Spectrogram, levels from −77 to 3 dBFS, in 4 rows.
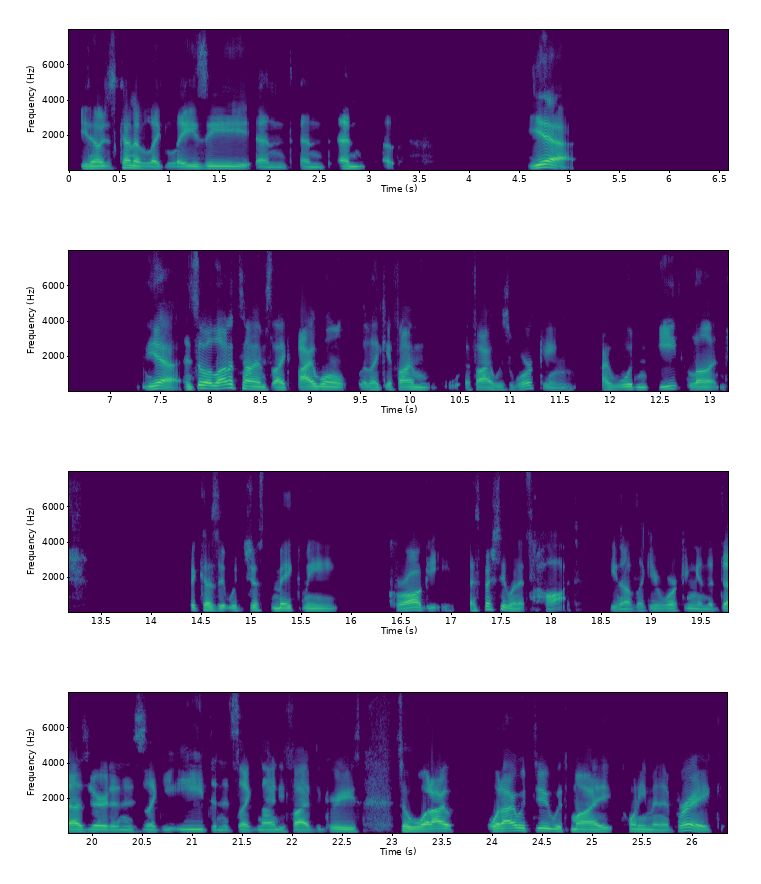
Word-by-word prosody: You 115 - -1
know? 120 0 +4
Just 110 - -12
kinda, 140 -3 +4
like, 105 0 0
lazy 110 +2 0
and 90 -2 -5 0.2
and 95 -2 -6 0.2
and, 105 0 +3 0.3
uh - - -6 1.4
Yeah. - - +6 2.3
Yeah, 155 +4 +4
and 130 +1 -1
so 175 -2 +6
a - - +7
lotta 175 +6 +5
times, 140 -8 +2
like, 115 -1 0
I 135 - +5
won't 130 -4 +1
l 120 - -5
like, 110 -1 -4
if 120 -1 -7
I'm 120 -3 0 0.2
w - - -16
if - - -10
I 115 0 +2
was 110 -3 -8
working, 100 - -6 0.3
I 105 - -3
wouldn't 115 +1 -2
eat 150 +5 -1
lunch 125 +3 -2 1.1
because 125 -3 0
it 125 - -1
would 120 -3 -5
just 125 +1 -4
make 120 +1 0
me 105 -3 -3 0.5
groggy, - - 0 0.2
especially - - -2
when - - -1
it's - - -9
hot. - - -6 0.3
You 100 - -8
know? 95 - -2
If 95 0 -9
like 100 - -10
you're 105 -1 -6
working 110 0 -4
in 95 -2 -5
the 90 - -6
desert, 110 +2 +2
and 100 0 -2
it's 100 0 -8
like 100 -2 -2
you 100 - -8
eat, 110 0 -1
and 95 -1 -5
it's 90 - -12
like 100 -3 0
95 100 0 0
degrees. 110 0 -2 0.4
So 130 - +3
what 125 +2 +5
I 135 +1 +6 0.4
what 130 +1 +4
I 145 +2 +6
would 150 -2 +1
do 145 -2 +3
with 125 -1 0
my 110 -1 +2 0.2
twenty-minute 105 -6 -2
break 100 -3 +3
110 Hz, 170 wpm, -23 LUFS, 100-125 Hz, 2.3 s, a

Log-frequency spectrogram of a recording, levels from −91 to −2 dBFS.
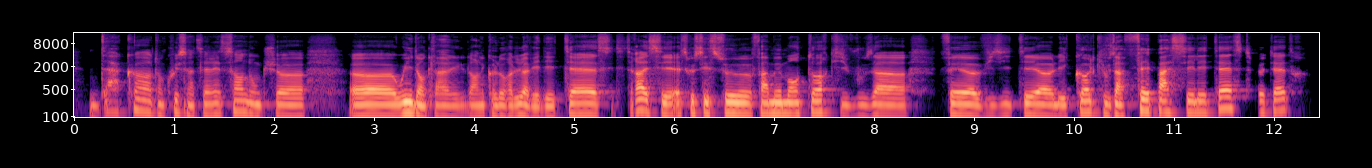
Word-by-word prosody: D'accord 145 -8 -5
donc 105 -2 -9
oui, - - -3
c'est 110 - -2
intéressant 110 +6 -4
donc 110 -4 -5
heu 100 -1 0 0.5
heu, 105 0 +5
oui, 120 +3 +6
donc 100 -4 +1
là, 100 0 -2
et 95 - -6
dans 100 - -4
l'école 100 0 -5
de 100 - -1
radio, 100 +2 -2
il - - +1
y - - +4
avait 95 -1 -1
des 95 0 -5
tests 110 0 +2
et - - -22
cetera, 145 +1 +2
et - - -5
c'est 140 -4 -2
est-ce 110 - -1
que 120 - -1
c'est 120 0 0
ce 115 -1 +3
fameux 115 +1 +2
mentor 120 +2 +1
qui 130 -6 -10
vous 100 +2 -8
a 100 -1 +1 0.3
fait, 110 -1 -1
heu, 105 -1 +5
visiter, 105 +3 -4
heu, 105 -1 +4
l'école, 105 +6 -1
qui 125 - -10
vous 105 - -3
a 100 - +4
fait 140 +6 +1
passer 125 -1 +1
les 125 0 -3
tests, 165 +2 0
peut-être? 140 - -3
110 Hz, 225 wpm, -23 LUFS, 100-125 Hz, 0.5 s, oui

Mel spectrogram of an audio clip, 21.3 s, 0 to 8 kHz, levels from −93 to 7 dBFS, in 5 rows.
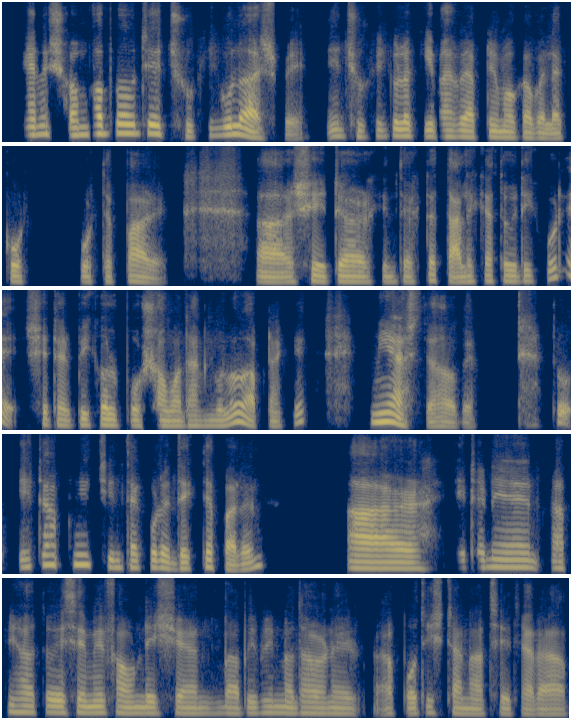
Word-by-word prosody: এখানে 165 +2 +1
সম্ভাব্য 180 +5 +3 0.2
যে 190 - +8 0.2
ঝুঁকিগুলো 155 +7 +1
আসবে - - -4 0.3
এই 135 - -2
ঝুঁকিগুলা 135 +3 0
কীভাবে 130 -1 0
আপনি 125 - -4
মোকাবেলা 105 -3 0
কর 110 -2 +2 0.4
করতে - - -4
পারেন? - - +2 0.7
আ - - +6 0.3
সেটার 110 -2 +3
কিন্তু 105 0 -8
একটা 130 - -3
তালিকা 110 +3 +2
তৈরি 115 0 -1
করে - - -2 0.2
সেটার 115 - -1
বিকল্প 120 -2 +1 0.2
সমাধানগুলো 110 - -1
আপনাকে, 100 - -8 0.6
নিয়ে 185 -1 +7
আসতে - - -4
হবে, 85 -2 -3 0.6
তো - - -2 0.3
এটা 175 - -4
আপনি 215 - -2 0.2
চিন্তা 150 -1 -1
করে 150 -2 +3
দেখতে 145 +5 0
পারেন, 120 +9 +2 0.8
আর 135 0 +7 0.5
এটা 150 - -9
নিয়ে 155 -1 +2 0.3
আপনি 145 +1 -8
হয়তো 135 0 -2 0.2
SME 130 -1 +1
foundation 120 -1 0 0.2
বা 115 - -1
বিভিন্ন 125 +1 -4
ধরনের 115 -1 -2 0.3
আ - - 0
প্রতিষ্ঠান 120 0 -3
আছে 105 +2 -8
যারা 100 0 -1
120 Hz, 135 wpm, -25 LUFS, 110-140 Hz, 0.8 s, যে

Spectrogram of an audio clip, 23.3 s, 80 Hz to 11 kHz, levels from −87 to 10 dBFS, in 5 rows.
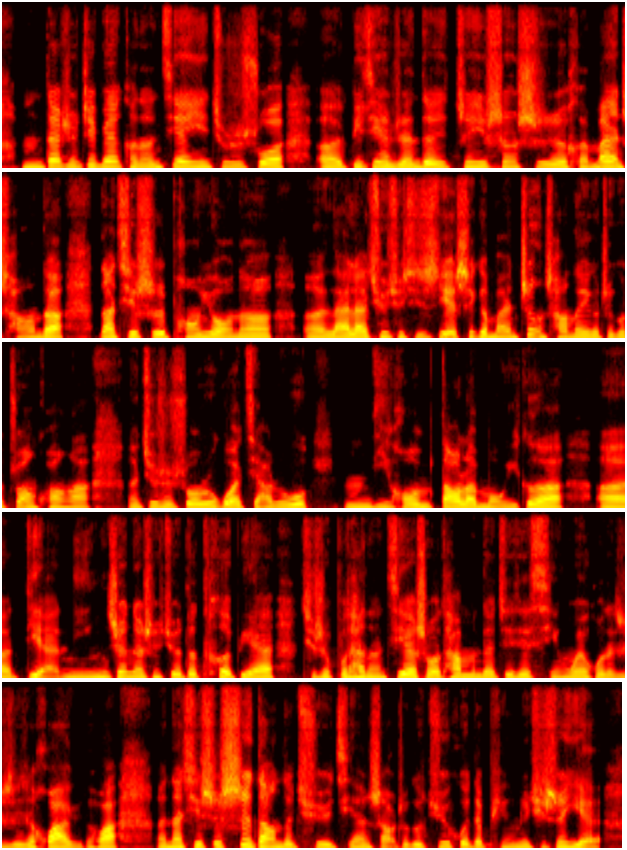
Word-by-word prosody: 嗯， 210 +1 -2
但 335 +3 +3
是 300 0 -4
这 315 +3 -3
边 305 0 +2
可 230 -6 -4
能 190 +3 -1
建 280 +4 +1
议 230 -2 -1
就 255 +5 -9
是 230 -2 -5
说， 245 +3 +2 0.2
呃， 190 -1 +1
毕 285 +9 -4
竟 260 -5 0
人 190 +1 +2
的 235 -1 +3
这 265 +5 -5
一 240 - 0
生 265 +4 -4
是 225 -4 -1
很 170 -2 -4
漫 290 +3 +3
长 160 -3 -5
的， 170 -4 +6 0.2
那 275 -3 +3
其 240 +2 0
实 240 +1 +1
朋 185 -3 -3
友 200 -7 +2
呢， 185 +1 +1 0.2
呃， 170 -2 -1
来 170 +4 +4
来 215 0 +5
去 250 +4 -4
去 220 - -5
其 200 0 -7
实 220 - -5
也 - - +3
是 275 - +2
一 - - -10
个 260 - +3
蛮 185 -3 -1
正 345 - -2
常 160 -6 -3
的 175 0 0
一 - - 0
个 185 - 0
这 205 - -6
个 180 -2 -3
状 230 -1 -2
况 175 -2 -3
啊， 145 -2 -1 0.3
呃， 175 0 -4
就 245 - -5
是 220 -1 -2
说 220 +2 +1
如 240 +3 +1
果 230 -7 +4
假 155 -2 -4
如， 185 +7 +1 0.3
嗯， 185 -1 -3
以 165 -1 -4
后 215 +2 0
到 235 -3 +6
了 195 -2 +6
某 160 -4 -2
一 165 - -5
个， 190 -4 +5 0.2
呃， 170 -2 +3
点， 175 0 -2
您 180 +7 -2
真 270 +3 0
的 245 - -1
是 225 0 -3
觉 205 0 -1
得 210 +1 0
特 270 +6 +1
别 175 -2 +2 0.2
其 185 - -9
实 195 - 0
不 205 - -2
太 210 +2 +2
能 175 -2 0
接 215 +3 +4
受 205 -2 +2
他 195 +2 +1
们 185 -1 -1
的 175 -1 0
这 190 +3 -3
些 185 - +1
行 160 +1 -7
为， 180 -1 +2
或 200 +1 -3
者 160 - -3
是 185 +2 -7
这 200 +1 -3
些 200 - 0
话 260 +1 +5
语 150 - -8
的 160 - -9
话， 170 -3 +5 0.3
呃， 185 - -4
那 245 +1 +2
其 220 +1 -1
实 235 +3 +1
适 335 - +4
当 275 -6 +4
地 195 - +1
去 200 +2 -3
减 170 +1 -4
少 - - -4
这 205 - -8
个 200 -1 -1
聚 240 +6 -7
会 235 +1 -2
的 175 -3 -1
频 175 +2 -7
率， 215 - -2
其 220 +3 -7
实 280 +6 +2
也 195 -6 0
200 Hz, 315 characters per minute, -23 LUFS, 180-235 Hz, 0.3 s, 的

